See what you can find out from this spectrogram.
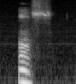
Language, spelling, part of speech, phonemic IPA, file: French, anse, noun, /ɑ̃s/, Fr-anse.ogg
- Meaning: 1. an arc segment, from which an object is suspended 2. a handle, part of an object to be hand-held when used or moved 3. a small bay (body of water) 4. archaic form of hanse (“hansa”)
